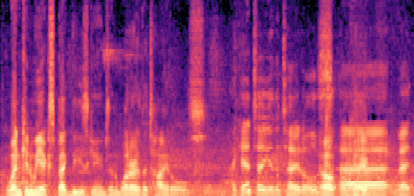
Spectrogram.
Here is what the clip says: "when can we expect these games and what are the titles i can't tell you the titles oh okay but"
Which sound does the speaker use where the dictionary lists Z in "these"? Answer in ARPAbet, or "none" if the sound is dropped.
Z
